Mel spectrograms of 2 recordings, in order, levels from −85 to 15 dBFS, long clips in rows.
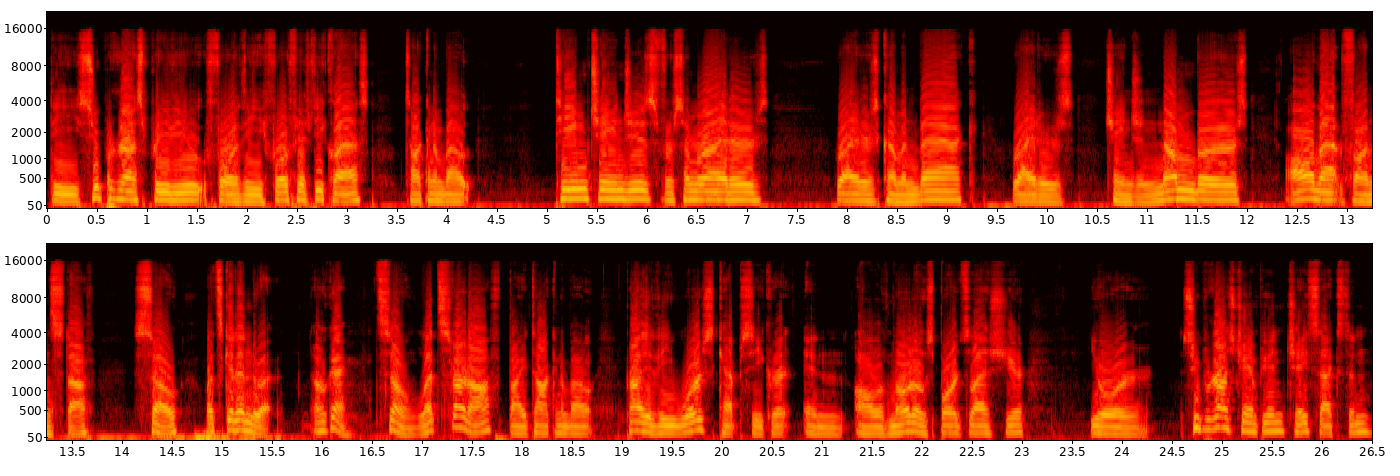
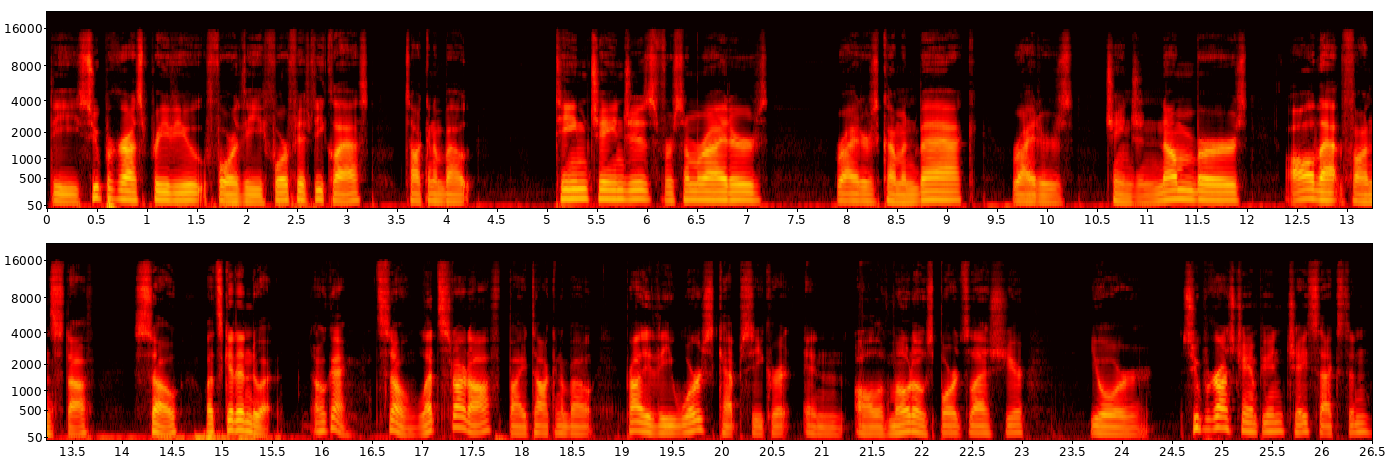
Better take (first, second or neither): second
